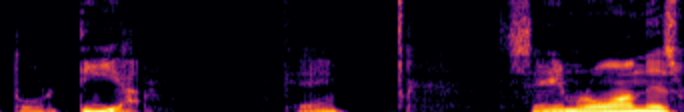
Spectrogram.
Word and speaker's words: tortilla: Okay, so it's not the O, you don't say tortilla. It's not the A, you don't say tortilla. It's on that I, tortilla.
